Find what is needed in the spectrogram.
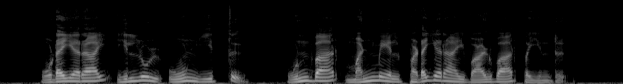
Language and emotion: Tamil, neutral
